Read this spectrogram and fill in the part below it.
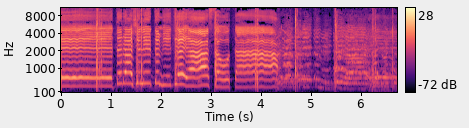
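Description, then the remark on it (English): A crowd of enthusiastic women in Wantugu, a small settlement near Tamale in Northern Region, Ghana, sings together in strong, sustained high-pitched voices, with sharp hand claps punctuating the melody at an irregular beat and brief breaks between phrases. “This singing and clapping is coming from a crowd of enthusiastic women in Wantugu, a small settlement not far from Tamale, Northern Region.”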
